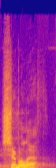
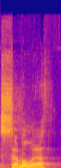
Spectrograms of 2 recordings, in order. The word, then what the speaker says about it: Shibboleth: If he answered no, they told him, please say Shibboleth. If he said Sibboleth, because he could not pronounce it correctly, they seized him and killed him at the fords of the Jordan.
